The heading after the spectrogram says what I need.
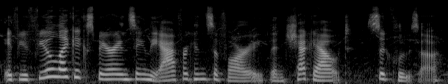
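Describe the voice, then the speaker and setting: A woman's voice: a little high, very animated, normal speed, fairly bright tone, slight background noise. A woman co-hosting a games show, moving between casual chat and scripted review narration. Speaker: show co-host and game reviewer.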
